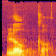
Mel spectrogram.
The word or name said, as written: locco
